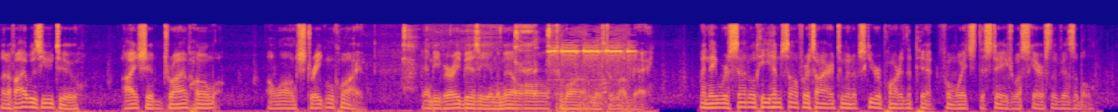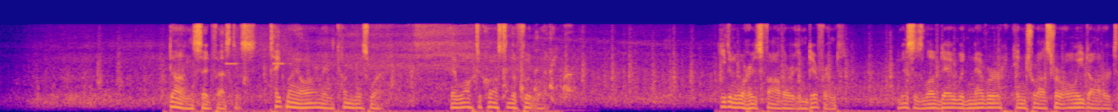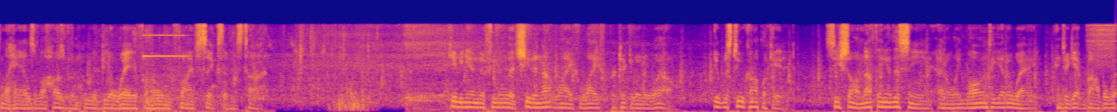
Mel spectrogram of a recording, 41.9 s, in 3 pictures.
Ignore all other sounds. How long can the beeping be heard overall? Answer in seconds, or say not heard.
3 s.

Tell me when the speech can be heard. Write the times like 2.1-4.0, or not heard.
0.0-13.8, 16.1-21.0, 22.9-31.4, 33.5-41.8.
